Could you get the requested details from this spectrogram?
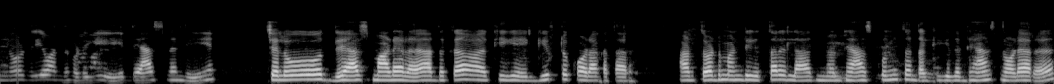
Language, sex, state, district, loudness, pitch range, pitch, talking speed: Kannada, female, Karnataka, Dharwad, -18 LUFS, 190-210 Hz, 200 Hz, 120 wpm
